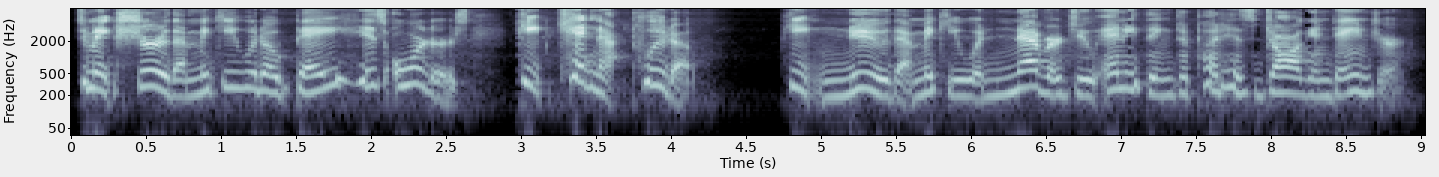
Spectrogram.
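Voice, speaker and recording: A woman narrates a children's storybook. Her voice is fairly high and very lively in pitch, close and dry in sound. She tells it expressively, with a sense of drama. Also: normal speed, no echo. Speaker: storybook reader. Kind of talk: scripted children's story narration, read aloud.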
